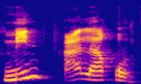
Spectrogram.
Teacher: جب نون ساکن کے بعد عین آ جائے یا حروف حلقی میں سے کوئی حرف آ جائے، ہمیں پتہ ہونا چاہیے کہ حروف حلقی کون سے ہیں، تو ہم وہاں پہ نون کی آواز کو ظاہر کریں گے یعنی اظہار کریں گے۔ من علق، عین جو ہے وہ حلق سے ادا ہوگا، لام باریک ہے، قاف پر ہے، اس کا خیال رکھنا ہے۔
